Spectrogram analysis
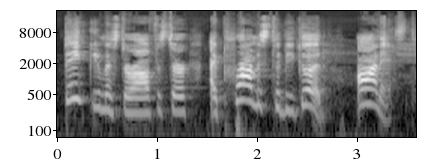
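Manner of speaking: rising, high-pitched assurance; lifted voice, loud final word; earnest promise. A narrator's reading. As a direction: promise eagerly like a child let off. Daddy promises the officer, childlike.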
